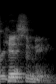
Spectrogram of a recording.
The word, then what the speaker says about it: Kissimmee: to uh, Kiss, Kissimmee and we had another we have another place we stay in Kissimmee that Kissimmee. Is that how you say it? Help yeah, me out. Kiss, Kissimmee. Yep kissing me.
